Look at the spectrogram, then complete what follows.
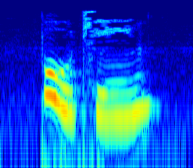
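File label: "不停", Mandarin Chinese; hsk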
